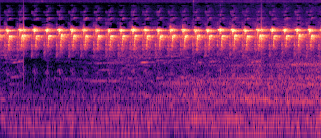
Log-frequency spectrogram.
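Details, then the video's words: Bar-winged prinia (ciblek sawah) singing as bait for trapping prenjak klik in forest; sharp, high notes repeat quickly and regularly, about two and a half per second, over soft background noise. "SUARA PIKAT CIBLEK SAWAH SANGAT COCOK UNTUK SUARA PANCINGAN PIKAT PRENJAK KLIK DI HUTAN"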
